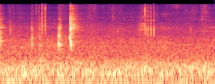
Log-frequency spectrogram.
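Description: Plastic parts of a Transformers action figure being pushed together by hand: a handful of small, sharp clicks and scrapes as a peg is worked into its socket.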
